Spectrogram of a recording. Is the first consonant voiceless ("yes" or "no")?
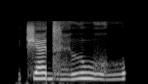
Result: yes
